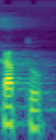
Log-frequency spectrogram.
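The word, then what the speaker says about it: ἅπτω: Y la palabra, bueno, no es que tal, pero es una palabra que en griego dice hapto, se pronuncia así, hapto, y lo usaban eso para prender fuego, ves que es algo diferente, ¿no?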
